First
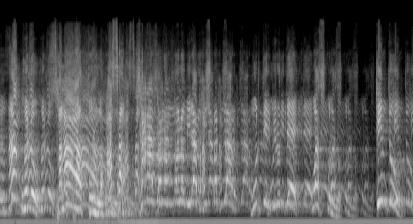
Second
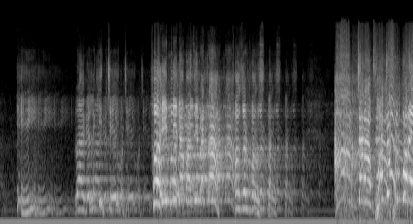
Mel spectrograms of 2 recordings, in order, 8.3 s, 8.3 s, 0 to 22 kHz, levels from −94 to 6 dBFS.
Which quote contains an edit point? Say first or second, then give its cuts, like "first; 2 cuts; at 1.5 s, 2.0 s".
first; 1 cut; at 2.8 s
